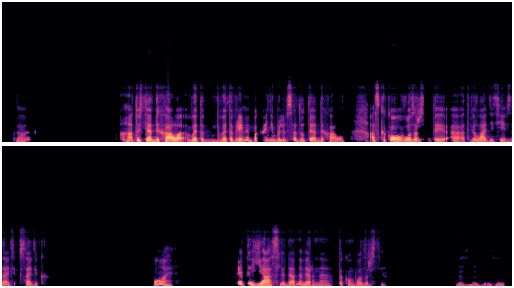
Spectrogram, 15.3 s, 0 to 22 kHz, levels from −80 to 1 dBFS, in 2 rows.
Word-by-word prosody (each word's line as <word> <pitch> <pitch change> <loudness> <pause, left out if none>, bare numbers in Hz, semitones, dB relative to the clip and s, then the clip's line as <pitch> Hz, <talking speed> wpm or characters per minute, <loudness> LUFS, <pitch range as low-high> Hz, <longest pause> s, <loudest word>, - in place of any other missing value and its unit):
Так. 205 +3 -13 1.2
Ага, - - -1
то - - +2
есть, 215 - -1
ты 235 - +10
отдыхала 215 -4 +7
в 180 - -9
это 195 -1 +3
в 175 +1 -12
это 200 -1 +1
время, 235 - +2
пока 205 -4 -5
они 180 0 -6
были 175 -1 -4
в 175 - -8
саду, 195 +10 -3
ты 190 - 0
отдыхала. 170 +1 -4 0.4
А - - 0
с - - -6
какого 255 -4 +6
возраста 210 -2 0
ты, 180 -1 -2
а, 175 0 -5
отвела 185 -2 -2
детей 175 0 -9
в - - -15
задик 170 -1 -8
в - - -14
садик? 180 - -9 1.6
Ой, 280 - -2 1.0
это 215 +2 0
ясли, 220 -4 +2
да, 175 +1 -2
наверное, 185 - -7
в - - -61
таком 180 -1 -11
возрасте? 180 +2 -12 1.0
Мгм 185 +1 -15
мгм. 190 -1 -14
190 Hz, 155 wpm, -21 LUFS, 180-215 Hz, 1.6 s, ты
